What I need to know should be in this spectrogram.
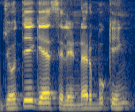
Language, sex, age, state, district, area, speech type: Goan Konkani, male, 30-45, Goa, Murmgao, rural, read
